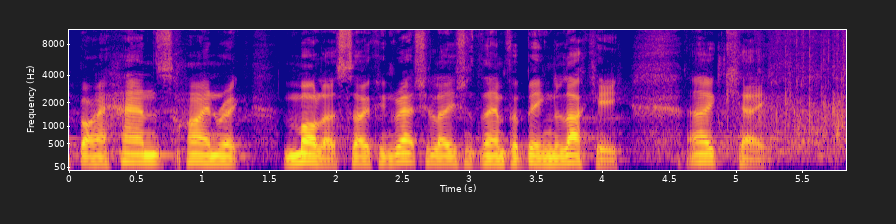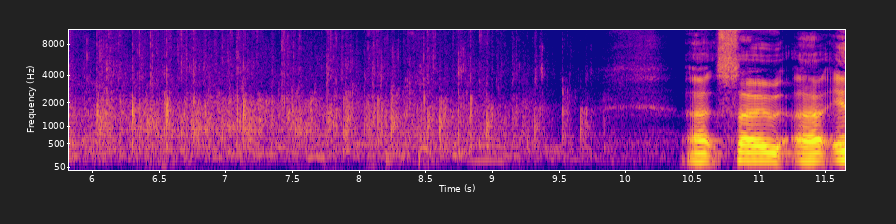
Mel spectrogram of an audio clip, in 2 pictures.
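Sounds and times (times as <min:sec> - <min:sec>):
speech: 0:00.1 - 0:05.6, 0:10.5 - 0:11.6
audience applause: 0:04.7 - 0:10.2.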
